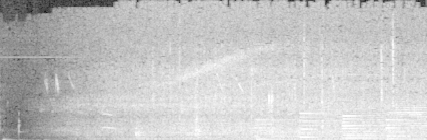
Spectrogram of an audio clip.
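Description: A short soft knock, then a swell of noise rising into background music with long held notes, growing louder over the first two and a half seconds.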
